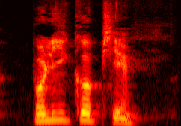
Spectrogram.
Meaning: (adjective) duplicated; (verb) past participle of polycopier
- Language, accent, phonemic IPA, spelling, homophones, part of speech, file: French, France, /pɔ.li.kɔ.pje/, polycopié, polycopiai / polycopiée / polycopiées / polycopier / polycopiés / polycopiez, adjective / verb, LL-Q150 (fra)-polycopié.wav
